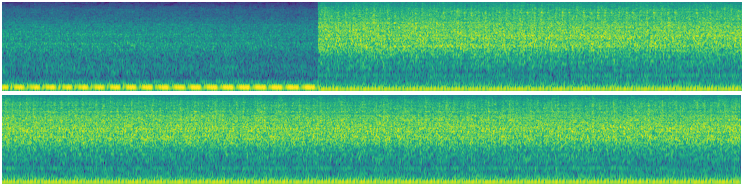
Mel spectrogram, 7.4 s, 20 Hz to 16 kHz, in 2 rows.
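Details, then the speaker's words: 2006 Toyota 4Runner (4th gen) first start after oil pan gasket replacement and fresh oil: short pulsing crank, then a steady, even idle with no knocks or ticks; no oil leaks or check-engine light afterward; normal start and idle. "okay we got oil within the engine now I'm going to start it up and let the oil circulate and see if we have any oil leaks"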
